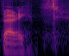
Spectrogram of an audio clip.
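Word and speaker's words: Bury: This one, Berry, it's pronounced Berry, is an absolute train wreck.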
